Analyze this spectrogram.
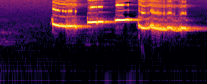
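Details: Orange-headed thrush singing as a lure for other thrushes: one continuous phrase of clear, ringing whistles, sliding down and stepping up, ending in a long slurred note.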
